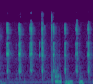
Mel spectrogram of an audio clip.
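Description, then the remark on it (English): A grandfather clock ticks steadily, about eight crisp ticks in a quick, even rhythm with slightly heavier, deeper tocks in the middle, and no talking. “It always needs to be a grandfather clock.”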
